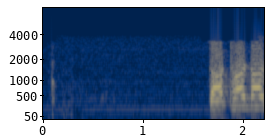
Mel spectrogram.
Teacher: जिह्वोपाग्र या जिह्वाग्राध मूर्धा को पूर्ण रूप से स्पर्श करता है, छूता है। और ऐसे ही जिह्वाग्र वह तथन यह इसमें जो है उसको दांत को पूर्ण रूप से छूता है।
